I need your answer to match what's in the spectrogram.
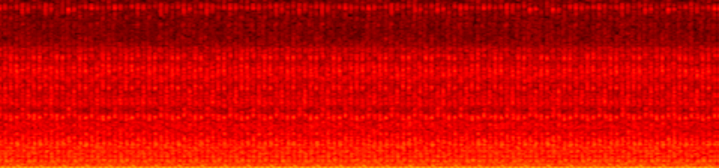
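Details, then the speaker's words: Caddy diesel after a week-long repair in which a stuck injector was removed with a slide-hammer puller kit: steady, even idle clatter at about three to four beats a second, no misses or knocks, nice and quiet. Normal idle. "So I am well happy with that. Well happy. And it sounds so nice and quiet as well."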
